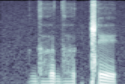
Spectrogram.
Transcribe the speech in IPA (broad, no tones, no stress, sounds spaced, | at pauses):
ɡʱ ə dʱ ə k ǁ e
